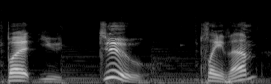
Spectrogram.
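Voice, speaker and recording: A man's voice: fairly high pitch, wildly swooping pitch, very slow, muffled recording. A man doing casual let's play commentary, reading game text aloud and adding teasing, sarcastic asides. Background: soft game music.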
